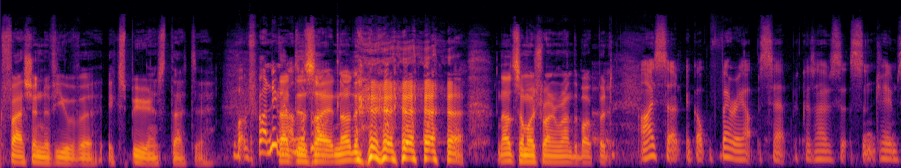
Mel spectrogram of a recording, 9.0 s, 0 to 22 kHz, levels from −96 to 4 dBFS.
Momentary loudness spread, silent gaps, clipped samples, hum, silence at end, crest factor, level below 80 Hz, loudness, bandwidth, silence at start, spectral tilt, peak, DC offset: 19 LU; none; under 0.1%; none; 0 s; 22 dB; -56 dBFS; -20 LUFS; 14.5 kHz; 0 s; -5 dB/octave; 0 dBFS; under 0.1%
